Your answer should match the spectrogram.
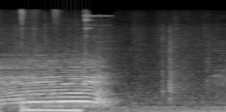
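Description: A cow mooing sound effect: one long moo of about a second, with a deep rumble under its middle.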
